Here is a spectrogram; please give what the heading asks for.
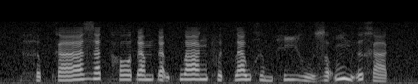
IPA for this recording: h ə˨˩ p̚ k aː˨˦ z a˦˥ t̚ h ɔ˧ ɗ a˧ m ɗ a̰˧˨ w h w aː˧ ŋ f ə˨˩ t̚ l a˧ w x ə̤˨˩ m h i˧ ɣ u˧˩ z ɔ̰˧˥ ŋ m ɨ̰˧˥ ə̯ x a˨˩ k̚

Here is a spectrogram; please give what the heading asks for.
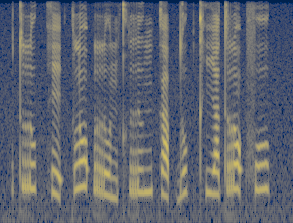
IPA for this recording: t r o˦˥ k̚ h e˨˩ ʔ k l ɔ˥˩ ʔ r o˨˩ n kʰ r ɯ˦˥ ŋ k a˨˩ p̚ d o˦˥ k̚ tʰ i˧ a̯ t r ɔ˥˩ ʔ f o˥˩ k̚

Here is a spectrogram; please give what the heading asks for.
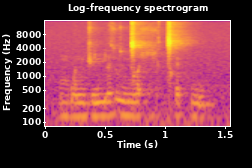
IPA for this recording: m b ʌ n d͡ʒ ɤ ɲ ə z u ŋ͡ǀ ɤ ɬ ɮ ʌ ǀʰ ɛ k u

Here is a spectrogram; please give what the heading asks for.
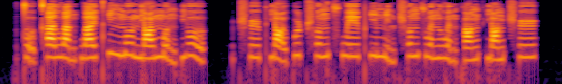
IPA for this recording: t̪ o̰˨˩ ʊ̯ kʰ ä˧˥ l w a̰˨˩ n p w a˧˥ ɪ̯ t̪ʰ i˥˧ ŋ m o˥˩ ʊ̯ n̪ j ɑ˧˥ ʊ̯ m ɤ̰˨˩ ŋ p j o˥˩ ʊ̯ | ʈ͡ʂʰ ɻ̩˧˥ pʰ j ɑ̰˨˩ ʊ̯ p u˥˩ ʈ͡ʂʰ ɤ˧˥ ŋ t͡sʰ w e˥ ɪ̯ pʰ i˥ m ḭ˨˩ n ʈ͡ʂʰ ɤ˥ ŋ s w ə˧˥ n l w ə̰˨˩ n k ɑ˧˥ ŋ pʰ j ɑ˧˥ ŋ ʈ͡ʂʰ ɻ̩˥

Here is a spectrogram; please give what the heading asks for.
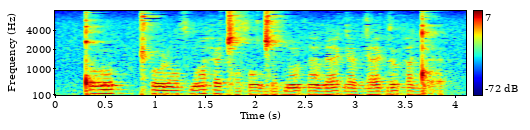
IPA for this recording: ǃ o | ǁʰ o ɹ ã sˤ b ã h ɜ ɡ͡ǁ æ sˤ ã ɡ͡ǁ ɜ b õ θ ã l æ ɡ æ ʊ̯ ɡ æ ɡ ə ʊ̯ h a ŋ͡ǃ æ̰

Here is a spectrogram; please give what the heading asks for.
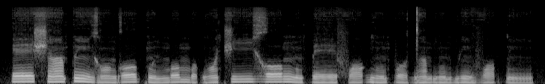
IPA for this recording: eː˦ ʃ ã˦ p ĩ˦˨ ɣ ɔ̃˨ ɡ oː˦ kʷ ĩ˨ m o˦ m o˨ ɡ ɔ̃˧ t͡ʃ iː˦ ɣ oː˦ ŋ ũ˨ k͡p eː˨ f ɔ˨˦ ɡ ũ˨˦ p o˨ d ã˧ b ũ˨ b ĩ˦˨ v ɔ˦ k͡p ĩ˨

